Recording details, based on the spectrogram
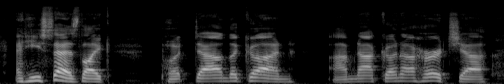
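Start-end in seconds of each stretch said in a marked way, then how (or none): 1.6-4.8 poorly acted movie cowboy voice. Retelling a movie line done as a below average John Wayne impression. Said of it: "does a below average John Wayne impression".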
